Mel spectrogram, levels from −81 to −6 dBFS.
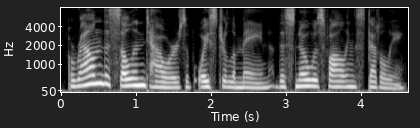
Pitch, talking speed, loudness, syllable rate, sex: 205 Hz, 170 wpm, -16 LUFS, 4.6 syllables/s, female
